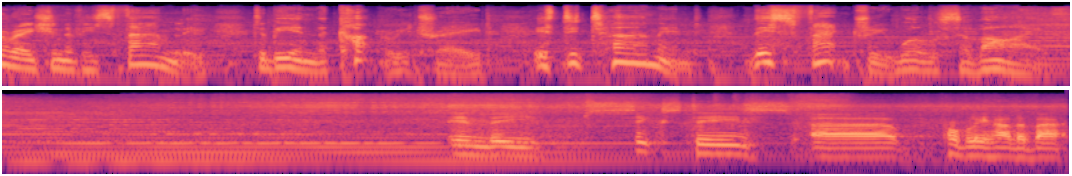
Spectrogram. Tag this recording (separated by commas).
Speech, Music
